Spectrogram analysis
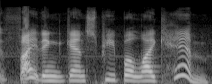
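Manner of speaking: normal talking voice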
